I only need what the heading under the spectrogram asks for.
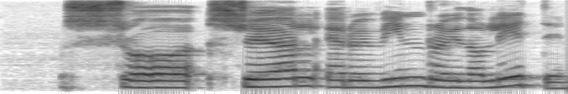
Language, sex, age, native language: Icelandic, male, 9, Icelandic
